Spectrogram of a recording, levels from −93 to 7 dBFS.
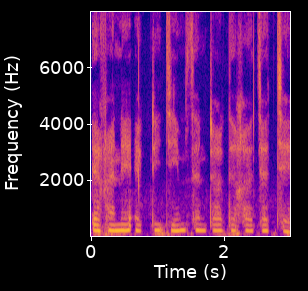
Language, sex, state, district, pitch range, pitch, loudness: Bengali, female, Assam, Hailakandi, 205-215 Hz, 210 Hz, -17 LUFS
